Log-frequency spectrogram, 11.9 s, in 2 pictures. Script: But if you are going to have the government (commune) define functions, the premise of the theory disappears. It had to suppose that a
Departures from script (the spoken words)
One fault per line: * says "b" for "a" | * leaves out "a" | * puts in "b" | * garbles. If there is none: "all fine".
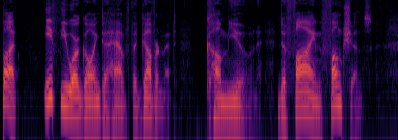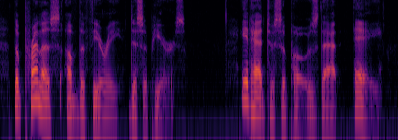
all fine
